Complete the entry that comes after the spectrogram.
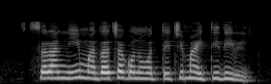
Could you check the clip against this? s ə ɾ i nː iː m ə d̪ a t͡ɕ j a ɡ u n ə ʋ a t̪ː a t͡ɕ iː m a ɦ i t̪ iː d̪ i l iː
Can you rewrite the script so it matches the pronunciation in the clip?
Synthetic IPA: s ə ɾ a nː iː m ə d̪ a t͡ɕ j a ɡ u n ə ʋ ə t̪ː e t͡ɕ iː m a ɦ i t̪ iː d̪ i l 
